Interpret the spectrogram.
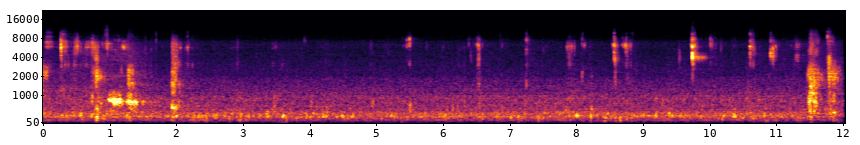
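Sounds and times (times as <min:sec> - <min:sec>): faint chewing: 0:00.0 - 0:12.0
soft mouth clicks: 0:09.6 - 0:11.1.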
